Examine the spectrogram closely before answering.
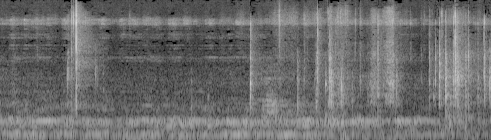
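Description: Laminated plastic-foil powder pouch crinkling as it is handled and set down, with a single sharp click about a second in and a run of crackles, busiest near the end, over a steady low hum.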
